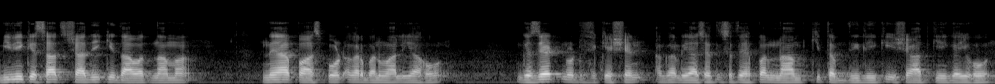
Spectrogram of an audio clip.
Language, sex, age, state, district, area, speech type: Urdu, male, 30-45, Delhi, North East Delhi, urban, spontaneous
